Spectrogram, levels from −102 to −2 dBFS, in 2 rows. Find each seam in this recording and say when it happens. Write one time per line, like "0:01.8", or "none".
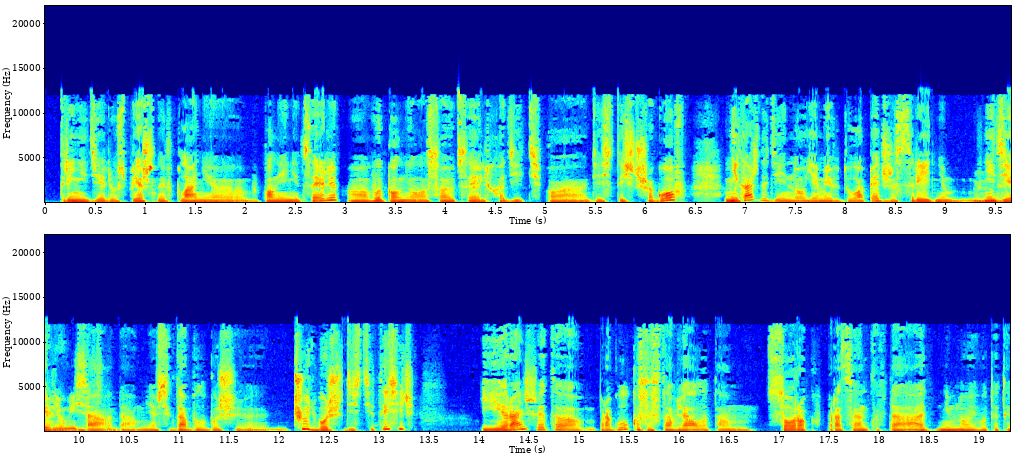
0:02.9
0:13.9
